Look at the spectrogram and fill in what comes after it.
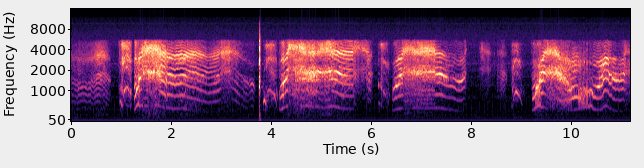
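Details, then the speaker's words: Infant's first cry played as an example of early expression: repeated rising and falling wails with breaths between bursts over a steady room hum; a normal infant cry. "primer llanto y como en los primer en el primer año van sucediendo distintos momentos dentro de la expresión del niño"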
